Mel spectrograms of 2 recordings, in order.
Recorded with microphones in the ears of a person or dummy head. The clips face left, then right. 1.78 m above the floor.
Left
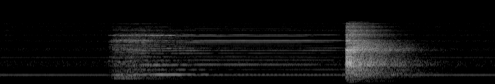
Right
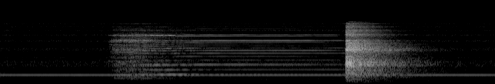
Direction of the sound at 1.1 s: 85° left.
